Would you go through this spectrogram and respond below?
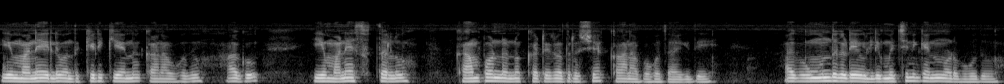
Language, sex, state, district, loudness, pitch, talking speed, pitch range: Kannada, male, Karnataka, Koppal, -17 LUFS, 145 Hz, 110 wpm, 135-150 Hz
